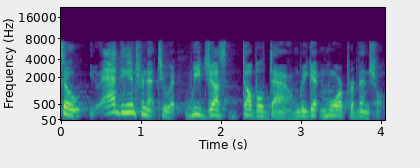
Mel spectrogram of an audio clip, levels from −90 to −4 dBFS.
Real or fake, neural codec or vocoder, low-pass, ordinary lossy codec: fake; codec, 16 kHz, 8 kbps, FreqCodec, larger model; 7.2 kHz; AAC, 48 kbps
